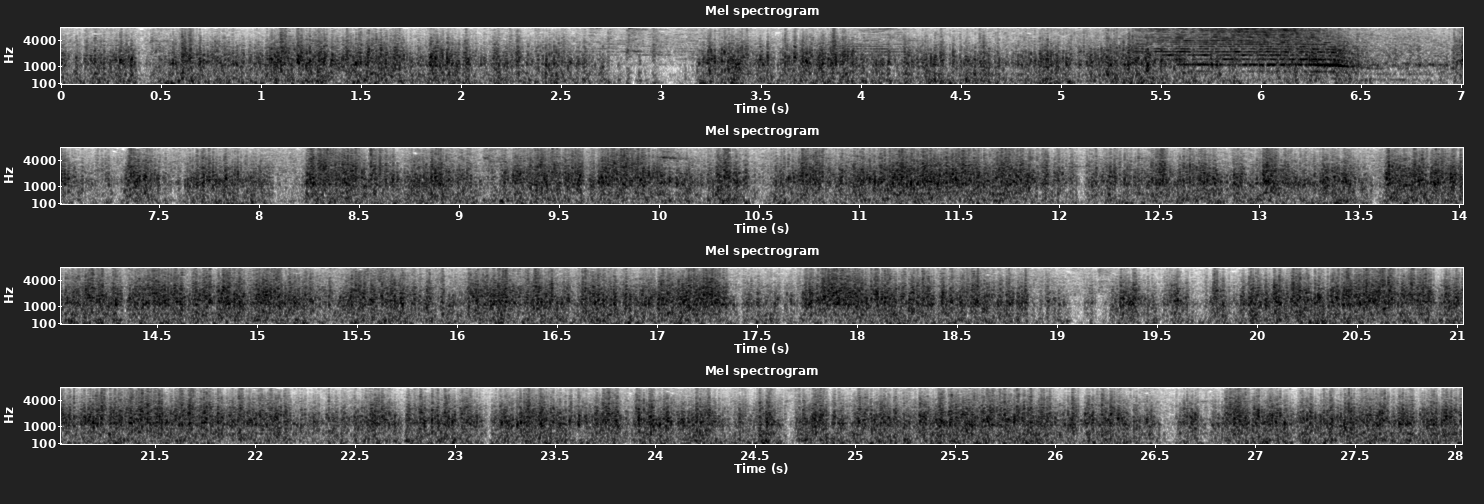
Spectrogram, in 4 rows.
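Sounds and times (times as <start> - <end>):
train wheels clattering: 0.0 - 28.0
train horn blowing: 3.8 - 8.0.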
